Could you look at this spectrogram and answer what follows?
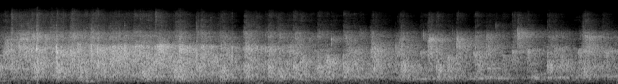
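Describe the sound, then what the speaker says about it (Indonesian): Classroom applause for group 3 after their recitation, a dense, even wash of many hands clapping throughout, loud and close, slowly tapering in intensity. "tepuk tangan untuk kelompok 3"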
